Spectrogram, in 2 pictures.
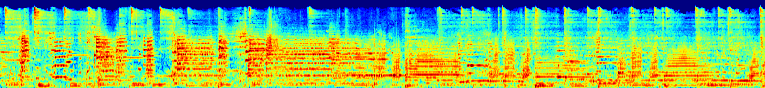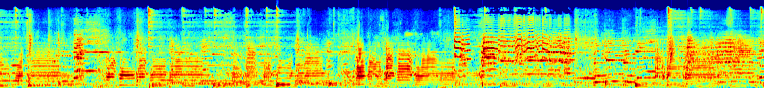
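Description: A school jazz big band of saxophones, trumpets and trombones playing a swing tune live, with a trombone standing out as the solo voice over the band and drums.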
